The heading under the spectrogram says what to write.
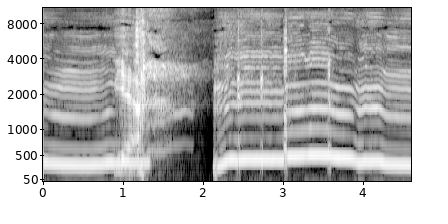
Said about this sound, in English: Can you hear that? That's the iconic sound of your local ice cream truck making its way up the block.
